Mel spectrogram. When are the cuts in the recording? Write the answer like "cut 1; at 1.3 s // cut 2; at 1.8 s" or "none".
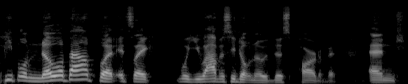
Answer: none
